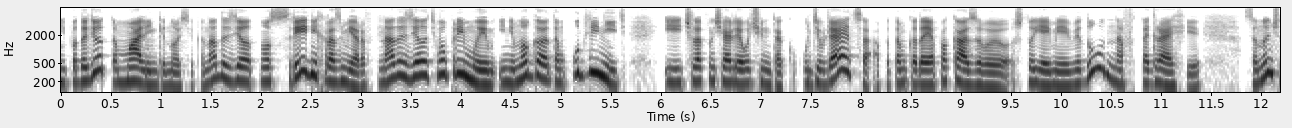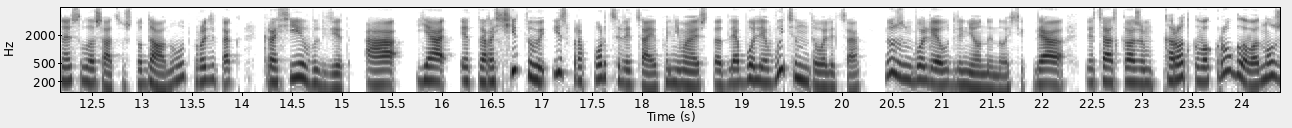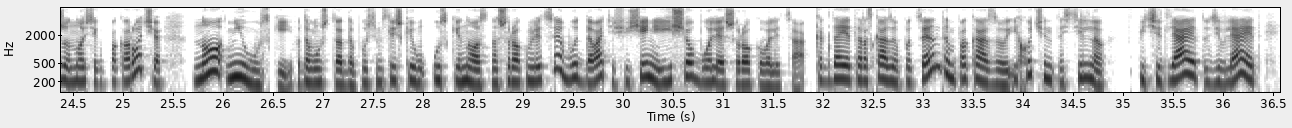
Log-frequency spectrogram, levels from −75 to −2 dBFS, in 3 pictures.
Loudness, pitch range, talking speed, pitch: -20 LUFS, 180-230 Hz, 170 wpm, 200 Hz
